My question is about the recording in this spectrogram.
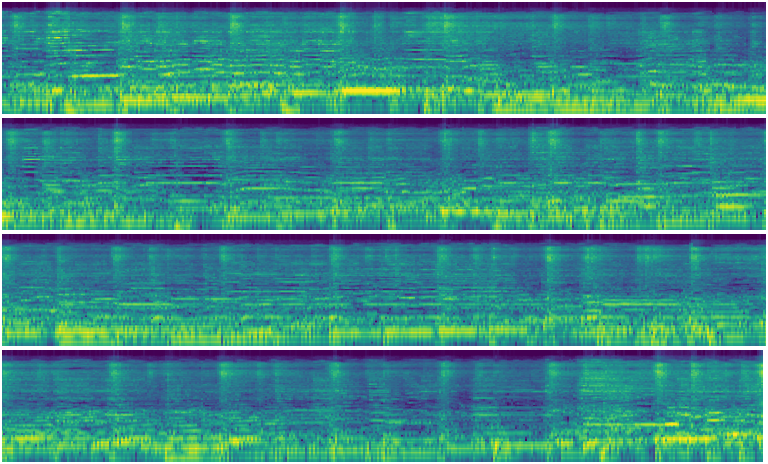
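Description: Live blues band playing an instrumental passage between sung verses, with guitar to the fore over a steady beat.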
